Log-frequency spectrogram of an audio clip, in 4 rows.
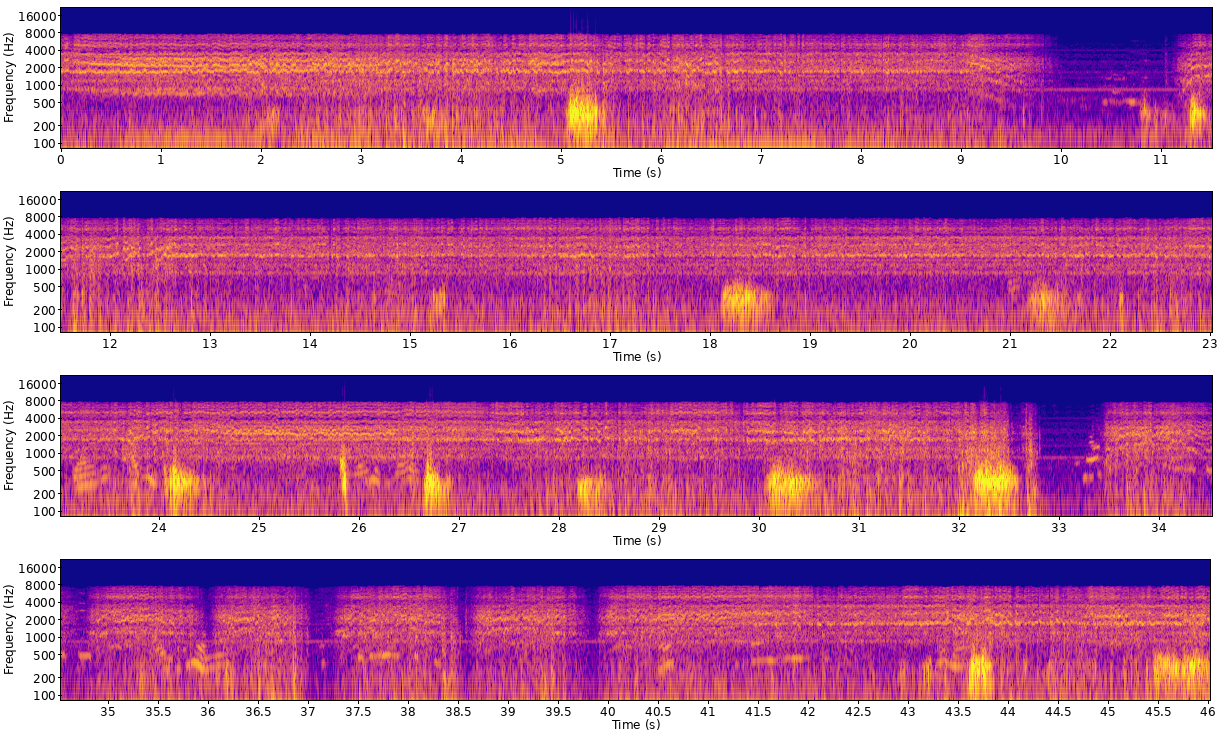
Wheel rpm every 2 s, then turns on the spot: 220, 220, 230, 240, 140, 30, 230, 230, 230, 230, 240, 230, 210, 220, 230, 220, 100, 100, 110, 120, 180, 230, 230.
none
